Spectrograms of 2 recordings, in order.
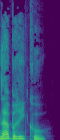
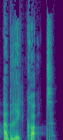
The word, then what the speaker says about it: abricot: Un abricot. – An apricot. – Un abricot. – Hey, quick pronunciation note here. It's not abricot. The T is silent. Pretend it's not even there. Abricot.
